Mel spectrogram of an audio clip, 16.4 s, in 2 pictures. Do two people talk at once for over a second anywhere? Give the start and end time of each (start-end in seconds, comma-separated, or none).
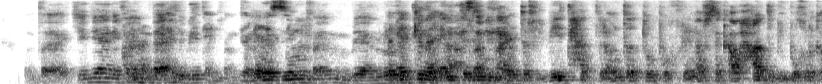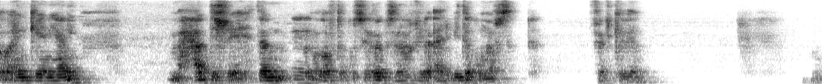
1.2-3.1, 3.9-5.2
